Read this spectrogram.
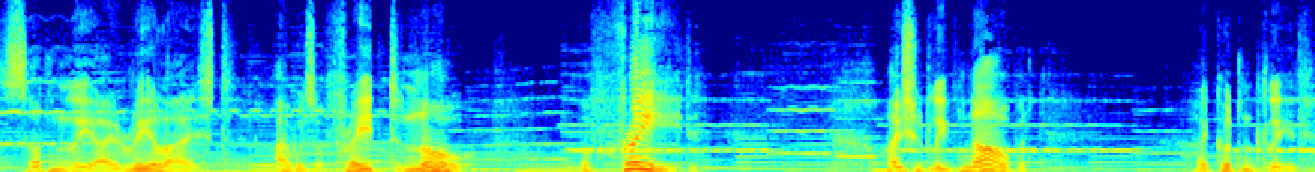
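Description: A man's voice: medium pitch, sing-song, slow. An actor in a mid-century radio drama playing a troubled, spellbound man, intense and hesitant, also narrating dramatically. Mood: fearful, intense narration. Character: troubled, spellbound Englishman drawn to a mysterious woman. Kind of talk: 1940s-50s radio drama acting and narration. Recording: old muffled radio broadcast with music.

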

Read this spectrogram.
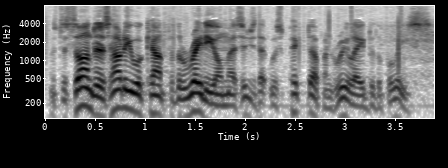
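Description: Deep-voiced, cool radio detective. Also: male voice, very animated, sharp tone. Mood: probing, cool. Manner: polished, measured, probing questioning. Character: cool, courteous, authoritative male private detective. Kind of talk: 1940s radio detective acting. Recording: noisy vintage 1940s radio recording.

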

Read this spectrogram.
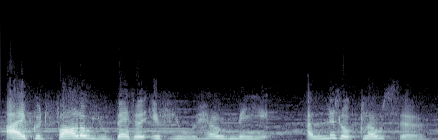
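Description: Actress as high-voiced, cooing flirt. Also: female voice, steady tone, normal speed, lightly acted. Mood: cooing, flirtatious. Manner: cooing, lingering, teasing. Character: flirtatious, coy woman dance instructor, sweetly forward. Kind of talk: 1950s radio comedy acting. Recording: muffled old-time radio recording with music.

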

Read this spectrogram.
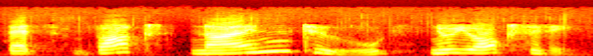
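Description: A woman's voice: on the high side, very animated, slow. A woman co-hosting a 1940s radio show and reading its sponsor's advertisement in a cheerful, persuasive manner. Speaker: co-host and commercial announcer. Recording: dull 1940s radio broadcast.

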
